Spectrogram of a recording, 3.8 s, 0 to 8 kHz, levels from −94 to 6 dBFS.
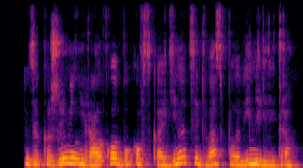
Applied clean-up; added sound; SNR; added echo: neural mask model DeepFilterNet 3.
